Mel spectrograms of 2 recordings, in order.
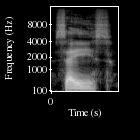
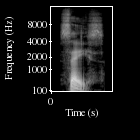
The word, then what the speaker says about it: seis: Remember that the AI diphthong is pronounced like English long I in words like ice, and the EI diphthong is pronounced like English long A in words like face.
